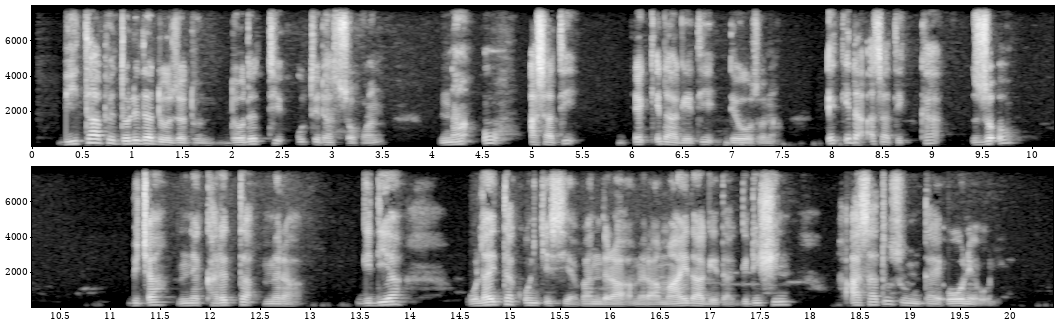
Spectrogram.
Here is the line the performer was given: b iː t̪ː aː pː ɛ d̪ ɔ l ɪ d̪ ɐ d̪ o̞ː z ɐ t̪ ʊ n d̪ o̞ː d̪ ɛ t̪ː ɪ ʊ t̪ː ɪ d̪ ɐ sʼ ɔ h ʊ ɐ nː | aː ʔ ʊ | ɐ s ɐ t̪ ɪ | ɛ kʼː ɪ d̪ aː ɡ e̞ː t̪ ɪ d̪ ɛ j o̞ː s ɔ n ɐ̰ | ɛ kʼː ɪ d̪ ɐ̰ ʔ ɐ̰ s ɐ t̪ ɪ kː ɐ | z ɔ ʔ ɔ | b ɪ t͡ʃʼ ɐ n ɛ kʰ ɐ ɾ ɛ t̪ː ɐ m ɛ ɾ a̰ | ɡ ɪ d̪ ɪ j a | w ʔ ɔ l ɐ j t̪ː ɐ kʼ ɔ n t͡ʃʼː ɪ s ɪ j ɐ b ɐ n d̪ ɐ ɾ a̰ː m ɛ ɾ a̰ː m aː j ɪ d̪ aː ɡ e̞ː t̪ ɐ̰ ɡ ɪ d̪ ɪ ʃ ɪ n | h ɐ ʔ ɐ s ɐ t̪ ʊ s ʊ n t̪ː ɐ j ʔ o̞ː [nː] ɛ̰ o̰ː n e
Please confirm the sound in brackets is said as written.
no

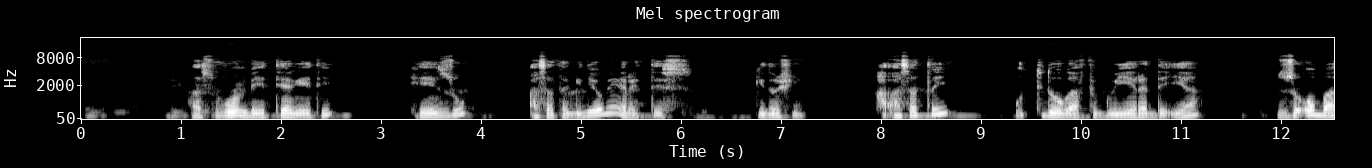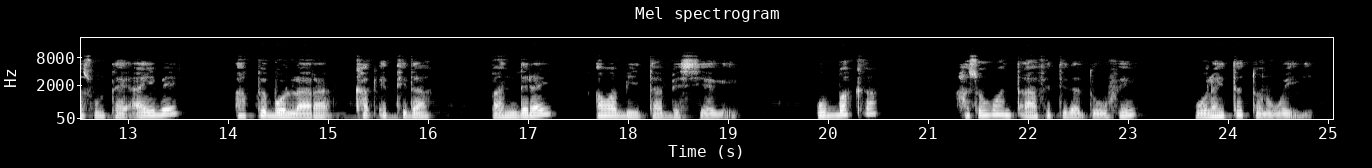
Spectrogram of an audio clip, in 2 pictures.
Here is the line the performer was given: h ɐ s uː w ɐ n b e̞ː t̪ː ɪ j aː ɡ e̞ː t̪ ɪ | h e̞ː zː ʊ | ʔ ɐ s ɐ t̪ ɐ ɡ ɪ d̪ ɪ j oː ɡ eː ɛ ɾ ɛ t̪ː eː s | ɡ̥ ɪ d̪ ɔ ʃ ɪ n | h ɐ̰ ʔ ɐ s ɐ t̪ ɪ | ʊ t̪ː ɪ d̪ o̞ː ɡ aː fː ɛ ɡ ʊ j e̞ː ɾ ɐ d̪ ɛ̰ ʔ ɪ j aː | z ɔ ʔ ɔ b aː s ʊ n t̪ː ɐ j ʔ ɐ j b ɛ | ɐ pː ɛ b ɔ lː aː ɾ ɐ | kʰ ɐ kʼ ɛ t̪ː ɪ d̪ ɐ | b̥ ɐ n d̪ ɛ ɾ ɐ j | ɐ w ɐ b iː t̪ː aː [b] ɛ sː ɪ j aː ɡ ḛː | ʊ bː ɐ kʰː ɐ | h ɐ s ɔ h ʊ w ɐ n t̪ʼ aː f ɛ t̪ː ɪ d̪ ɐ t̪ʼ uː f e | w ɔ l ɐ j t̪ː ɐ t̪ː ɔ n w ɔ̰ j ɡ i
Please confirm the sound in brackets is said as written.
yes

